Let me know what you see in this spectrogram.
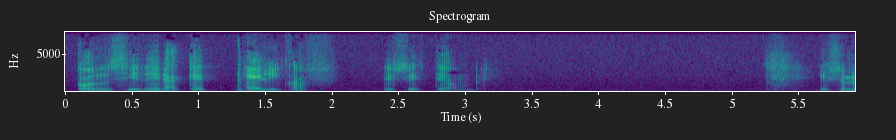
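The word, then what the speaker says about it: pelikos: La palabra grande aquí es la palabra pélicos.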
